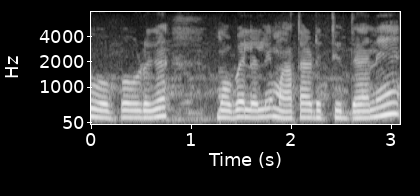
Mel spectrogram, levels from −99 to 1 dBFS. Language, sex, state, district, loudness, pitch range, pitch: Kannada, female, Karnataka, Koppal, -13 LUFS, 180-200 Hz, 190 Hz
